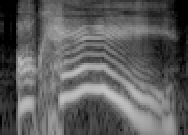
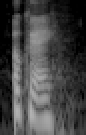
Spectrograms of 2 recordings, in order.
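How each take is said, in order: First: It sounds warm and caring. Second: It sounds flat and uncaring.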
